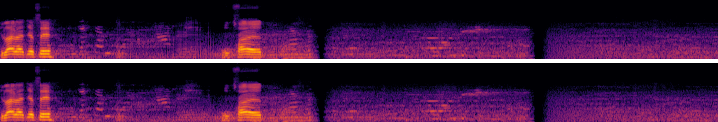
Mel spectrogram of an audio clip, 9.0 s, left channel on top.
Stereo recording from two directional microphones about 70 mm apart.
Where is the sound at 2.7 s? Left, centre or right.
Centre.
